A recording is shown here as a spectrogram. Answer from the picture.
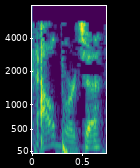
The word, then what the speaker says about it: Alberta: In Alberta, excuse me, put the stress on the right syllable, right? Alberta.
